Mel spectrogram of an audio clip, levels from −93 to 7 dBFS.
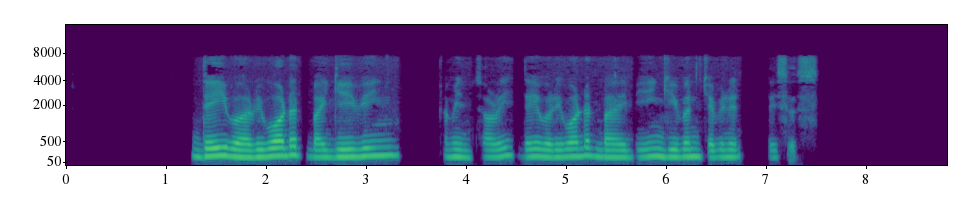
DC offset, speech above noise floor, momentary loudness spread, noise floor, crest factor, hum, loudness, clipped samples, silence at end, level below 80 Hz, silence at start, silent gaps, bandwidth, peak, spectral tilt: under 0.1%; over 63 dB; 15 LU; under -90 dBFS; 20 dB; none; -28 LUFS; under 0.1%; 1.3 s; -68 dBFS; 1.25 s; 3.36-3.70 s, 6.78-6.98 s; 7.8 kHz; -8 dBFS; -7 dB/octave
